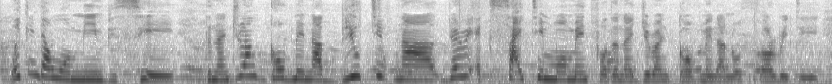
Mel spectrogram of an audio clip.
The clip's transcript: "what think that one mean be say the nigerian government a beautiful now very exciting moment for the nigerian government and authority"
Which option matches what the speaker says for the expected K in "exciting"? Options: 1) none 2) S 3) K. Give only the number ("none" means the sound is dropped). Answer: 3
